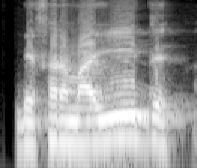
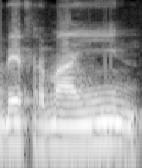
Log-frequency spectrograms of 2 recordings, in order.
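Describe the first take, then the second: First: बेफरमाईद ending in a sounded d; original full pronunciation. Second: बेफरमाईन ending on n instead of d; colloquial pronunciation. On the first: Teacher showing the original word, full pronunciation. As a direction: close बेफरमाईद on a clear d. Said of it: "असल में है". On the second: Teacher showing everyday speech, colloquial pronunciation. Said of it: "बोलचाल में बेफरमाईन". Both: Shown as a demonstration.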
